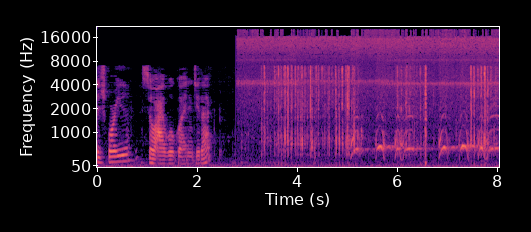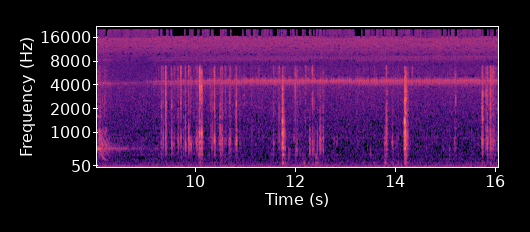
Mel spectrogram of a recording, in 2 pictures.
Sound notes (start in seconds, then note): 2.8 night tones and owl hoots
